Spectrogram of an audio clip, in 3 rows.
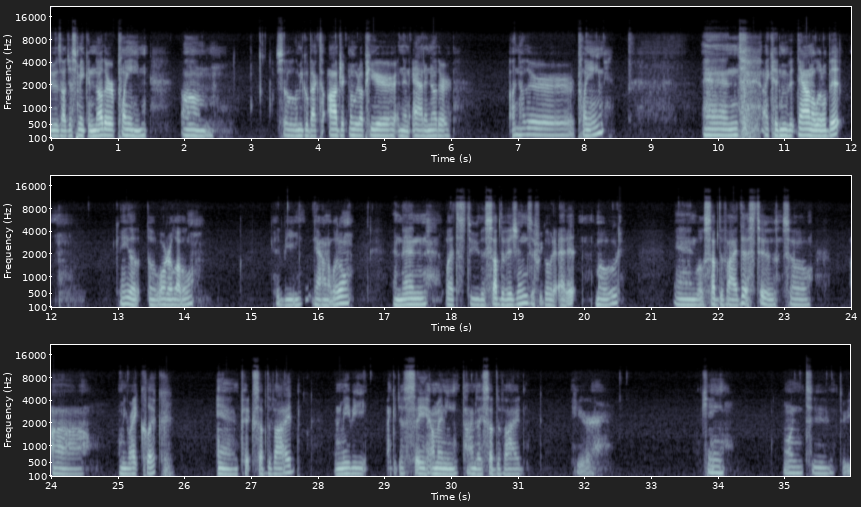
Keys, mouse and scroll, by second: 3.7 click, 5.1 click, 11.4 click, 12.6 click, 19.4 click, 28.6 click, 32.4 click, 35.0 click, 35.4-35.9 click.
